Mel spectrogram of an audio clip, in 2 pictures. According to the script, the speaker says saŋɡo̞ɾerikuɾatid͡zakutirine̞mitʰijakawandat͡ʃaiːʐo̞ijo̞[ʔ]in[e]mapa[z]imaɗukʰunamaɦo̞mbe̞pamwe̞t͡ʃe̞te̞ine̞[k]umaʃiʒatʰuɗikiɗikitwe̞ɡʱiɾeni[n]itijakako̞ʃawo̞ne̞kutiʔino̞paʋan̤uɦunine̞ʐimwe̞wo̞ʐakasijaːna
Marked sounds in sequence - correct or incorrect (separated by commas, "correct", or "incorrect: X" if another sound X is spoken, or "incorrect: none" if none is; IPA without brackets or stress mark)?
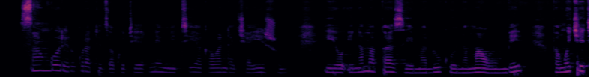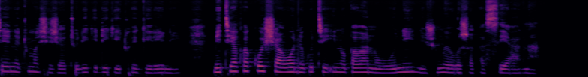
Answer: correct, incorrect: a, correct, incorrect: t, incorrect: m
